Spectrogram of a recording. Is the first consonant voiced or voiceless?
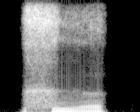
voiceless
